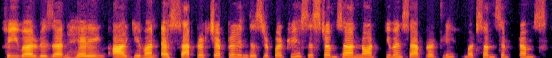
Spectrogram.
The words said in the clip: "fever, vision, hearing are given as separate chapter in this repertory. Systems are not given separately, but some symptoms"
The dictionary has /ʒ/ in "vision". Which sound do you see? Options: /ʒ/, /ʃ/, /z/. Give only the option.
/z/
